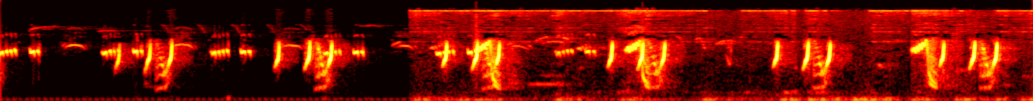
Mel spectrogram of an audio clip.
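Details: Common quail calls for hunting lure use: sharp downward chirps in quick pairs with short whistles, about seventy-two a minute, a low hum at first, then rumbling background noise from two seconds on.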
